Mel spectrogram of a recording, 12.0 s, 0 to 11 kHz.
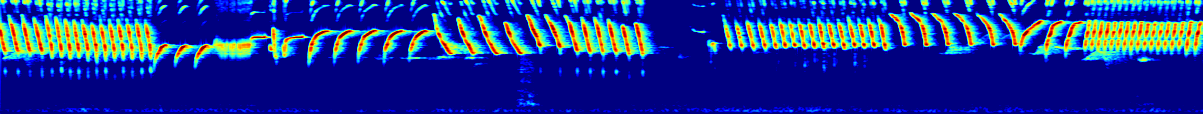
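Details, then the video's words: Lure song of a canary, meant to prompt other canaries to answer; a long varied run of rapid trills and repeated descending whistled syllables, with a short pause midway before the rolling phrases resume. "99,99% Pasti Kenari Lain Langsung Respon Dengan Pancingan Kenari Gacor Lagu Istimewa Ini"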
